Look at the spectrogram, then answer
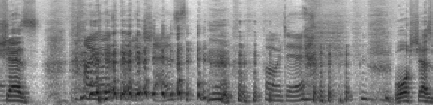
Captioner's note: laughter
